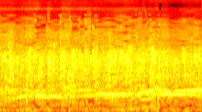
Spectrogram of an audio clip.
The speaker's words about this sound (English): Let's have an applause for all the performers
